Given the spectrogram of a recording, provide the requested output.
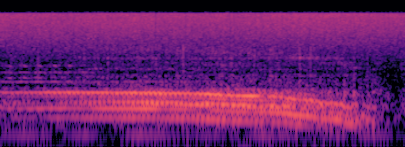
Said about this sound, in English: As our story opens, Jack Arnold's car is drawing up in front of the nightclub.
